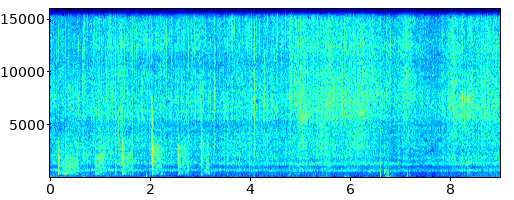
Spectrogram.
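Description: Tomatoes fry with ginger, garlic and green chili in a pan, giving a steady close sizzle with occasional clicks of a spoon stirring throughout.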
